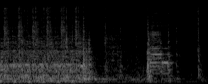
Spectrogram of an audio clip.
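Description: Sewing machine running at a steady pace and stitching a seam with a rapid, even needle rhythm, then stopping about a second in.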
